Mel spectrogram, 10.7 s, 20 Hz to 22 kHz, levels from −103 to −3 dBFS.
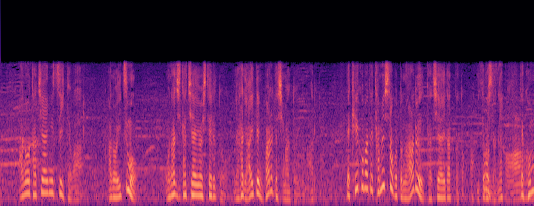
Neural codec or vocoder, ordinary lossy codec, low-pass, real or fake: none; none; 7.2 kHz; real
